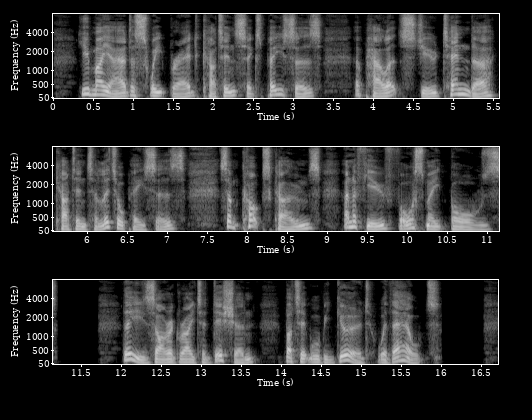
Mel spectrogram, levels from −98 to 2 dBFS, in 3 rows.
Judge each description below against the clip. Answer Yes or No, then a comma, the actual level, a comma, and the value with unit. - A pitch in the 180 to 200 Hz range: No, low, 105 Hz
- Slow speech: Yes, slow, 130 wpm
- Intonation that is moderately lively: No, wide, 5.7 semitones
